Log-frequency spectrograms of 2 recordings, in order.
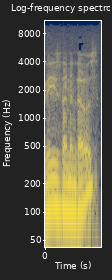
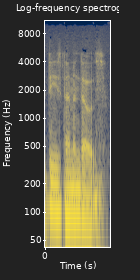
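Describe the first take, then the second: First: The th sound is clear and normal. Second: The th sound is distorted with escaping air. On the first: The speaker calls it right. "instead of saying" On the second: The speaker calls it wrong. "you'd say"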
